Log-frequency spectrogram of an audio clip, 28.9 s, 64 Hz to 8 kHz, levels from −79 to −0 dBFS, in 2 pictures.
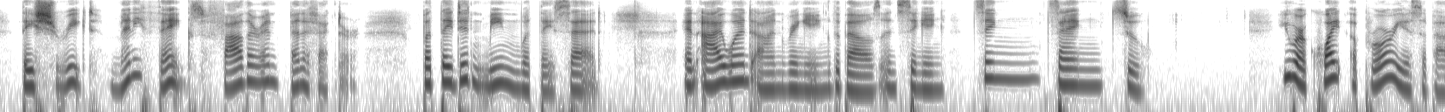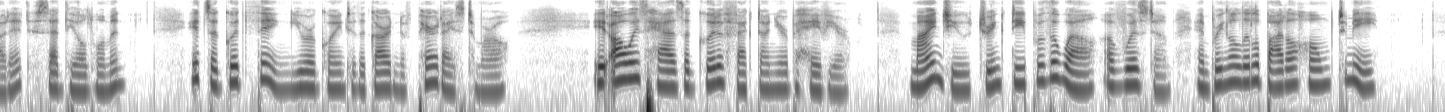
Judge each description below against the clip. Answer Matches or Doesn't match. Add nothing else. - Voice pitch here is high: Matches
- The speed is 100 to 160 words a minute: Matches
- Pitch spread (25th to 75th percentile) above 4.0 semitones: Matches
